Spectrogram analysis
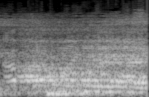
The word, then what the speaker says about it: Acheampong: Please, Acheampong is a very strong man.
